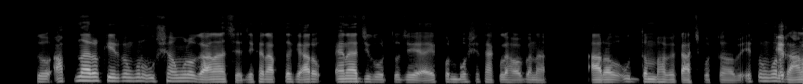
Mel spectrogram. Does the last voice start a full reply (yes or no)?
yes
